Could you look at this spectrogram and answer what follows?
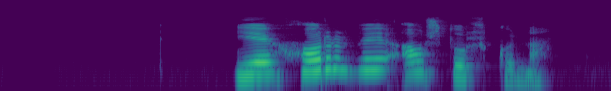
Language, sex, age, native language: Icelandic, female, 30-39, Icelandic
